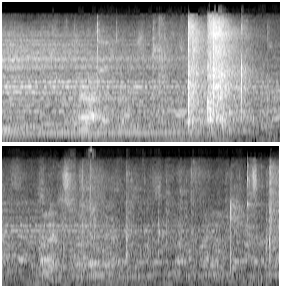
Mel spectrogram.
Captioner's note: people chattering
